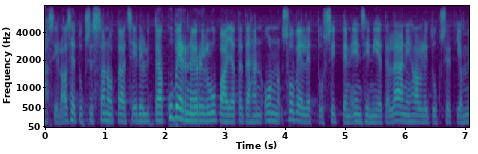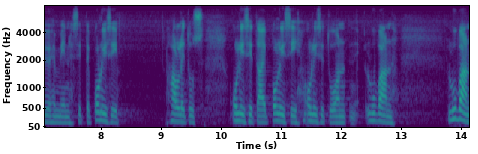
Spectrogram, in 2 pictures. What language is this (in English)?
Finnish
